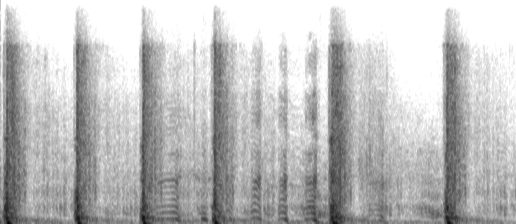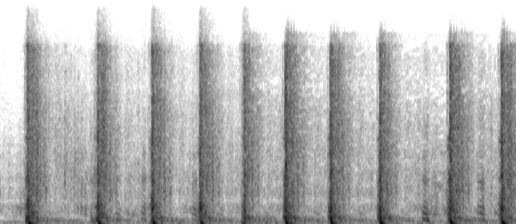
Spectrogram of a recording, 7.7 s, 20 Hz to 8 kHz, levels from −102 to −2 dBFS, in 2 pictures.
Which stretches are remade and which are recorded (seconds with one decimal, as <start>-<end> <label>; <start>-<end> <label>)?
0.0-1.4 recorded; 1.4-5.7 remade; 5.7-7.7 recorded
